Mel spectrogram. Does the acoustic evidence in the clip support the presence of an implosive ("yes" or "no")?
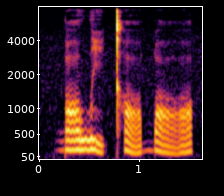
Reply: yes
